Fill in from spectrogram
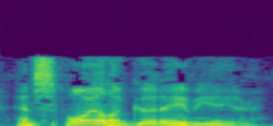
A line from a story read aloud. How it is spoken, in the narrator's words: growled Parks, but playfully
